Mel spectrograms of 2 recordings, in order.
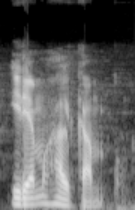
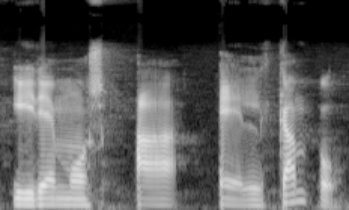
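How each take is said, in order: First: Said in the usual way. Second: "a el" said as two separate words, "a... el"; uncontracted form. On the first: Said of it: "al es la contracción de a más el". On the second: Shown as a demonstration. Teacher showing what we don't say, "a el" pulled apart. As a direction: split "a" from "el" before "campo". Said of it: "No solemos decir iremos a el campo".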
